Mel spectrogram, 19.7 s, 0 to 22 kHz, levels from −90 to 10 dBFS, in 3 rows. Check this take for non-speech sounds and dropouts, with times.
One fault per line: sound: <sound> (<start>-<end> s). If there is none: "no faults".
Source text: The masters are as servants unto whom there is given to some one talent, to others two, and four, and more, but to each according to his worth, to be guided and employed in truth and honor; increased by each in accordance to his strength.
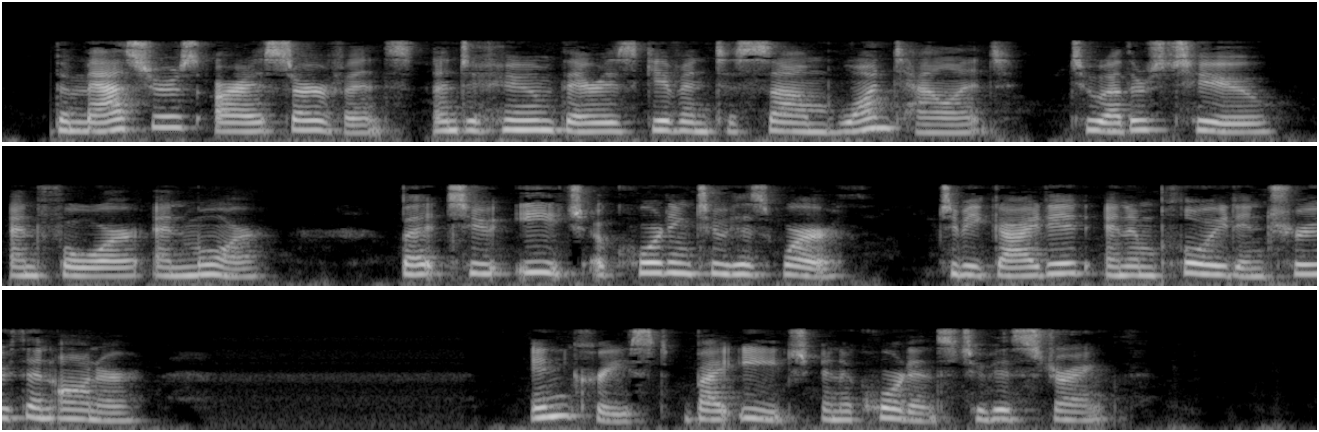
no faults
